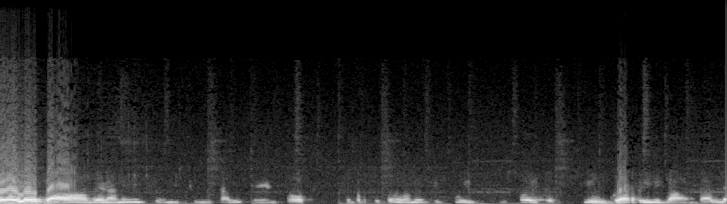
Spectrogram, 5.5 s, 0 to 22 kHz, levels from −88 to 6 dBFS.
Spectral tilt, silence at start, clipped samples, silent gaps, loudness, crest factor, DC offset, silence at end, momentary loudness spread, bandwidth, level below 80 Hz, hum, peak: -7 dB/octave; 0 s; 1%; none; -12 LUFS; 12 dB; under 0.1%; 0 s; 21 LU; 9.6 kHz; -46 dBFS; none; 0 dBFS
